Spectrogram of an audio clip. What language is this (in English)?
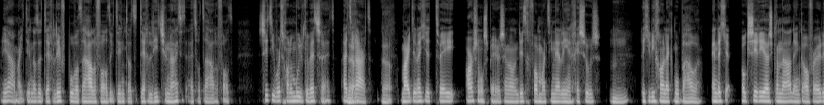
Dutch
